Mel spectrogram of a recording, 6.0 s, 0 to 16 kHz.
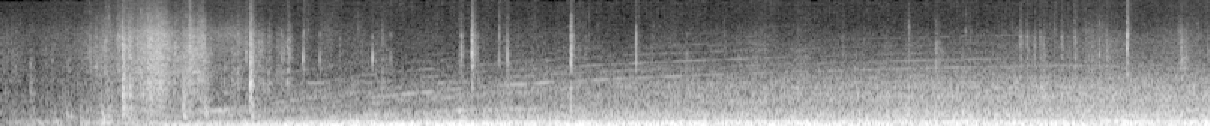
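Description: A Kia EV9 Earth trim electric SUV accelerates hard in sports mode, a steady rising road and motor roar building over the first two seconds, then holding loud and even with a faint whine sweeping upward.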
